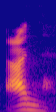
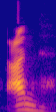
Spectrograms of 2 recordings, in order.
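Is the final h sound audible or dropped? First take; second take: audible; audible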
